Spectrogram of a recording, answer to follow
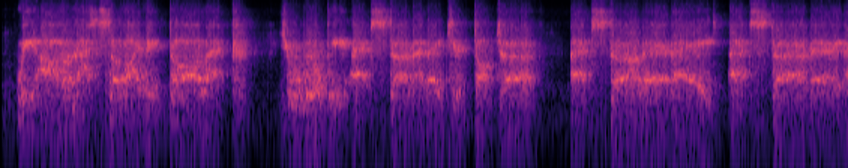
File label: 15hz dalek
